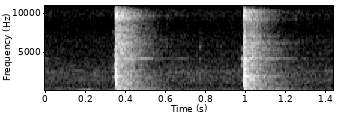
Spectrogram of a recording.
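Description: Two loud, ringing hammer strikes on metal at a traditional blacksmith's forge, spaced about half a second apart, each decaying with a metallic ring, close and alone.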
